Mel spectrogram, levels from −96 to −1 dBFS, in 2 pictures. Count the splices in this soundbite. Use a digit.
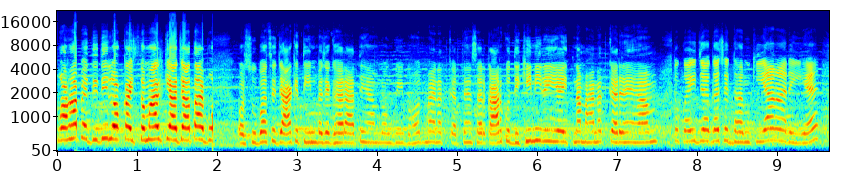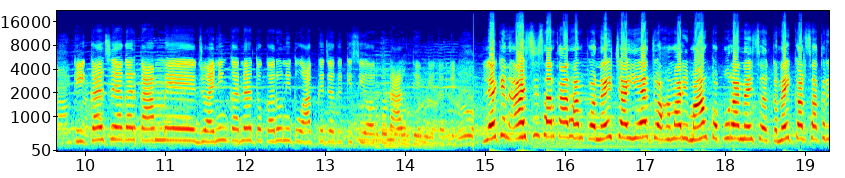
3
